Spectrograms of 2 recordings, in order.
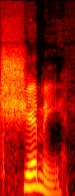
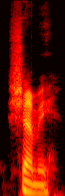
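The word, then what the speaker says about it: Semi: __ ] I used that's how you say it like there's an H in there it's a it's a loud eh instead of a silent H like steve buscemi Oh Joely yes schemey like you got a Hemi but it's gotten SH it's got an ass at the front of it bucket ninja has joined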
